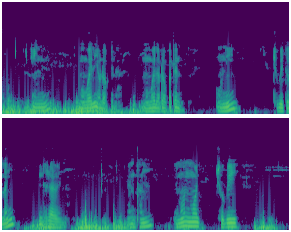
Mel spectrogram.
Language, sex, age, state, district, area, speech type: Santali, male, 30-45, West Bengal, Purulia, rural, spontaneous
